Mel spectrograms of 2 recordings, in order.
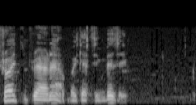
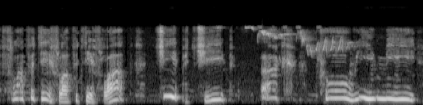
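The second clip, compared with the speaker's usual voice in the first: high, sing-song Scottish cheeping, "poor wee me" drawn out; a wee man hamming up a hurt baby bird; Scottish feegle squeaking like a chick; fake bird cheeping; 5 dB louder, slower than usual. Feegle fakes a wounded bird.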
